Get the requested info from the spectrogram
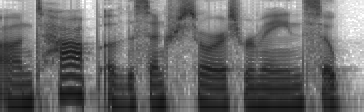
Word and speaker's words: Centrosaurus: Centrosaurus is with a C, and Kentrosaurus is with a K, and also, as you can tell, they're pronounced differently.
